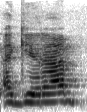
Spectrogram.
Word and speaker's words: gira: de uno, digamos así, y es Gira, que para ustedes pareciera que es gira, digamos así, se escribe igual, pero es Gira, y es una bebida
